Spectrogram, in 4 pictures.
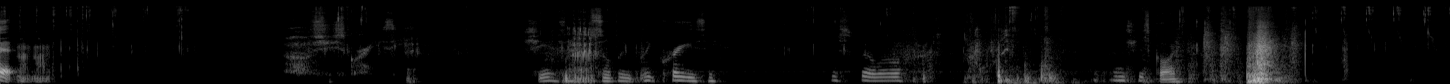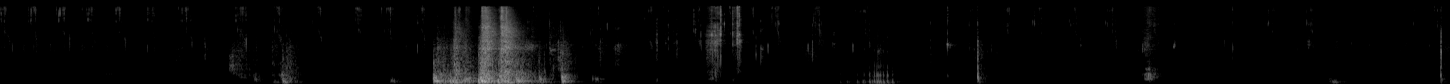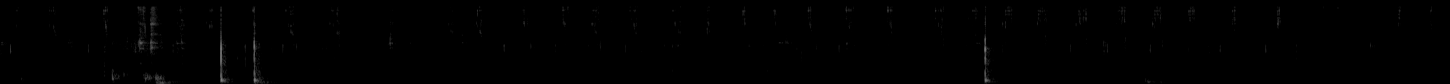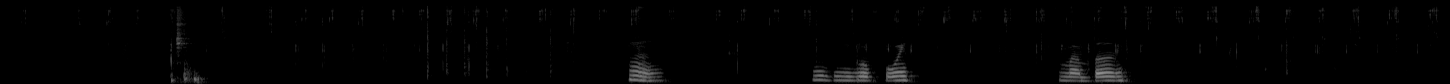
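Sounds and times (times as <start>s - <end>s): wet mouth clicks: 20.5s - 58.0s.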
